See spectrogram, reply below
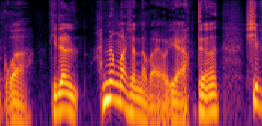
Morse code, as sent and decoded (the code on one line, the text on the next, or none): none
